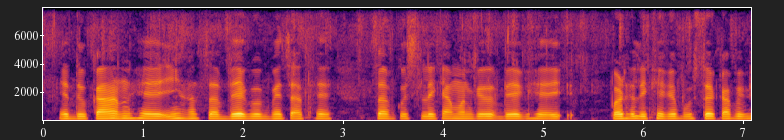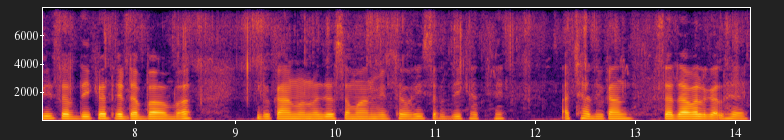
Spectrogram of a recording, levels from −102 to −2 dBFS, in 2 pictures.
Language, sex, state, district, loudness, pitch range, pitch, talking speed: Hindi, male, Chhattisgarh, Balrampur, -21 LUFS, 140-150 Hz, 145 Hz, 185 wpm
